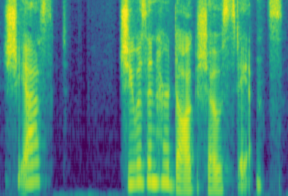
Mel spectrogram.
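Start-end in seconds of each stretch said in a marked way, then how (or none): none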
